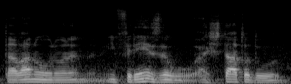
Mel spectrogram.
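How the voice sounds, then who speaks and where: A man's voice: lowish voice, flat delivery, normal speed, vocal fry, warm tone. A man from Rio with a Carioca accent in casual comedic chat, stammering and circling back on his words. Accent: Carioca (Rio de Janeiro). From Rio de Janeiro, Brazil.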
